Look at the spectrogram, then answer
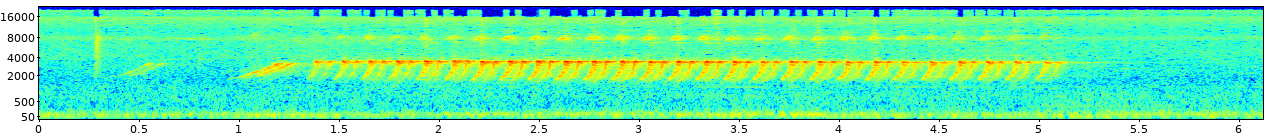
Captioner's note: birdsong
